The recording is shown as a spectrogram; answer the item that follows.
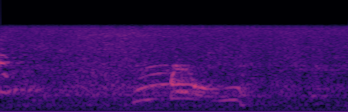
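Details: Shugah, a young pet cat greeted indoors by her owner, gives one wavering meow that rises then falls over about half a second, faint and soft against a low room hum.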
